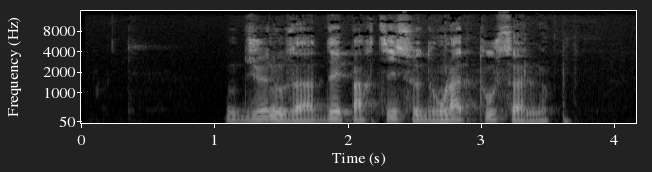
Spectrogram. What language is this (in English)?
French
